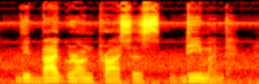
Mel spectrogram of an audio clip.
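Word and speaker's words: daemon: call the background process demon demon so it's it's spelled d-a-e-m-o-n instead of d-e-m-o-n but the pronunciations are the same so it's it's kind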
